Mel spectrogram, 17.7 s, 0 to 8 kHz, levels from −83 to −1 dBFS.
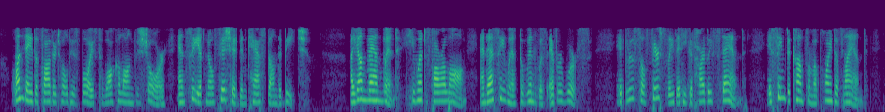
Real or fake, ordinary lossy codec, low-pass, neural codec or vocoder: fake; AAC, 16 kbps; 7.2 kHz; vocoder, 22.05 kHz, 80 mel bands, Vocos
